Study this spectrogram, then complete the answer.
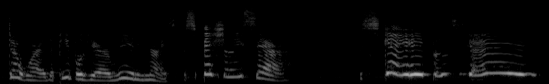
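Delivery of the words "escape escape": very high and loud, panicking; panicked cry. Acted. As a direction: yell it in a rush to flee.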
